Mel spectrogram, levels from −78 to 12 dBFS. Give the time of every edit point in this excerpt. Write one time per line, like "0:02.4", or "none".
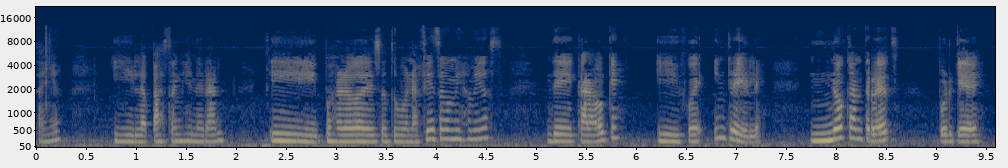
0:03.0
0:08.3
